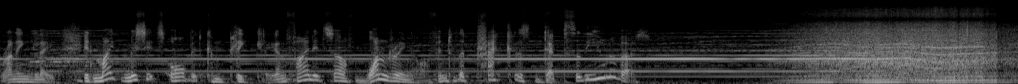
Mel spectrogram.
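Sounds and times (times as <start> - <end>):
speech: 0.0 - 6.6
Morris car engine revving while stuck in thick mud: 7.5 - 10.1
front left wheel spinning uselessly in a wet bog: 7.8 - 10.1.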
